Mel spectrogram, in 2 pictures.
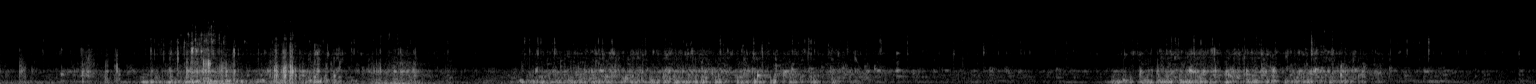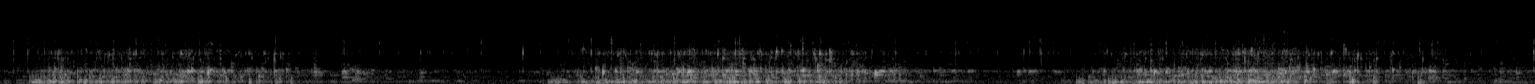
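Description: Scuba diver's exhaled breath bubbling out of the regulator, heard underwater: gurgling bursts of about three seconds that come about every five seconds, with quieter breaks for each breath in.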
